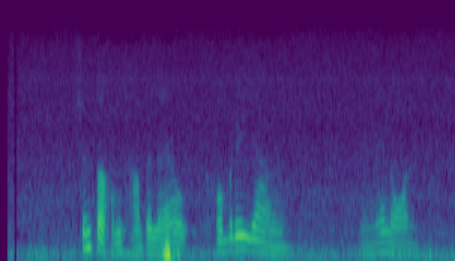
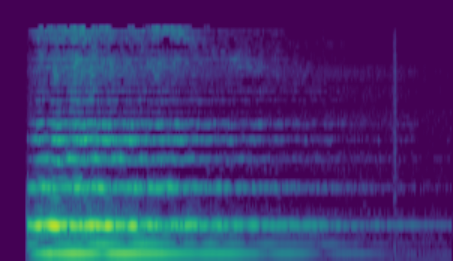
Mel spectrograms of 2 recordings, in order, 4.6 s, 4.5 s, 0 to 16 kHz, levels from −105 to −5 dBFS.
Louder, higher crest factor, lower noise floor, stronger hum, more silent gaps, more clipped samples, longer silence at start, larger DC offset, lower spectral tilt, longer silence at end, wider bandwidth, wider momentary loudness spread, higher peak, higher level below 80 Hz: second, -41 LUFS vs -29 LUFS; first, 26 dB vs 18 dB; second, -64 dBFS vs -79 dBFS; neither; neither; neither; about the same, 0.25 s vs 0.25 s; neither; first, -11.5 dB/octave vs -8 dB/octave; second, 0 s vs 1.95 s; second, 5.6 kHz vs 11 kHz; first, 25 LU vs 22 LU; about the same, -16 dBFS vs -14 dBFS; first, -58 dBFS vs -76 dBFS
